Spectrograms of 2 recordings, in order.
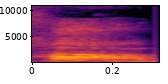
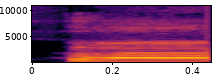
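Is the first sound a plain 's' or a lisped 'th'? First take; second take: plain s; lisped th. First: The first sound is a plain hissing 's'. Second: The first sound is a soft 'th'. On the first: The speaker calls it wrong. "বলবো আমি সা, বলবো কি?" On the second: The speaker calls it right. "যখন আমি দাঁতের আগায় জিহ্বার আগা লাগাবো"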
